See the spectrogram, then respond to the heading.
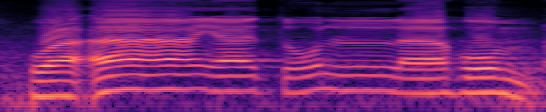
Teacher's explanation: langsung masuk lam dan tanwinnya hilang suaranya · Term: idgham bila gunnah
